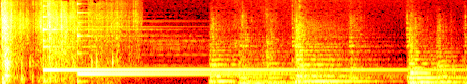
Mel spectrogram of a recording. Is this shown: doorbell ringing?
yes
